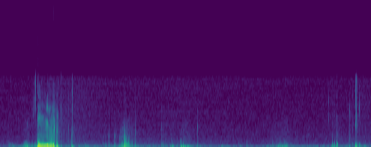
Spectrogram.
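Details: Early-morning stomach growls: low gurgling rumbles and bubbling pops at irregular intervals; normal bowel sounds (borborygmi).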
